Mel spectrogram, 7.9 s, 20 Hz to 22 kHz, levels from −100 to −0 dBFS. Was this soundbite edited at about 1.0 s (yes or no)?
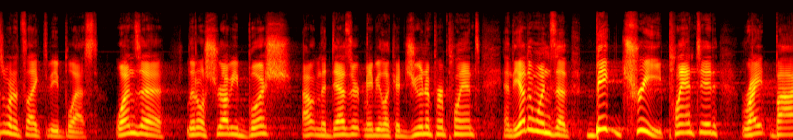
yes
